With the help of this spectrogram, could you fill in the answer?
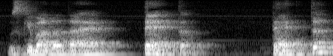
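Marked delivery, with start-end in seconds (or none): none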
